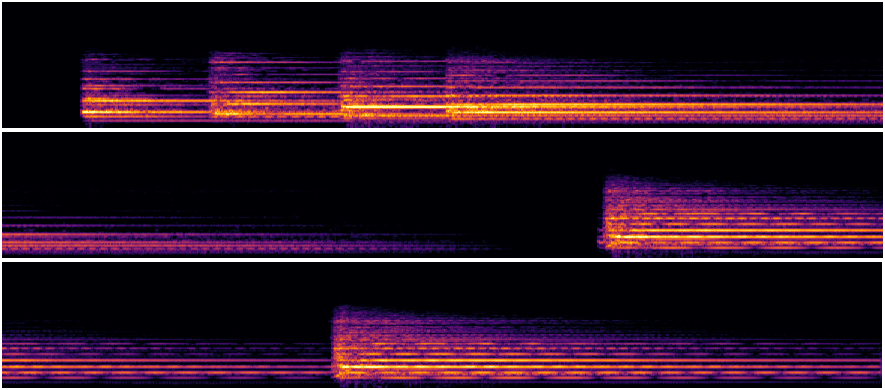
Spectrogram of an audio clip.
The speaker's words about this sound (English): So it's called Big Ben. You'll have to go and enable it in the skill section of the app or website as per usual these days. And then you can just say, Alexa, open Big Ben.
